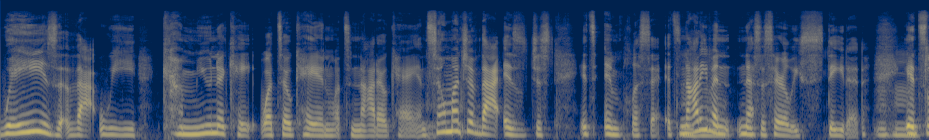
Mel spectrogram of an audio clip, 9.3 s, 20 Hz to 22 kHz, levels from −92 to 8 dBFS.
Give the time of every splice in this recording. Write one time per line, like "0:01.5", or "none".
none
